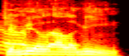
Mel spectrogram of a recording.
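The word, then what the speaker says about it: Jamil Al-Amin: Jamil Alameen. Yeah, Jamil Al Amin, Rest in Mm-hmm.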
